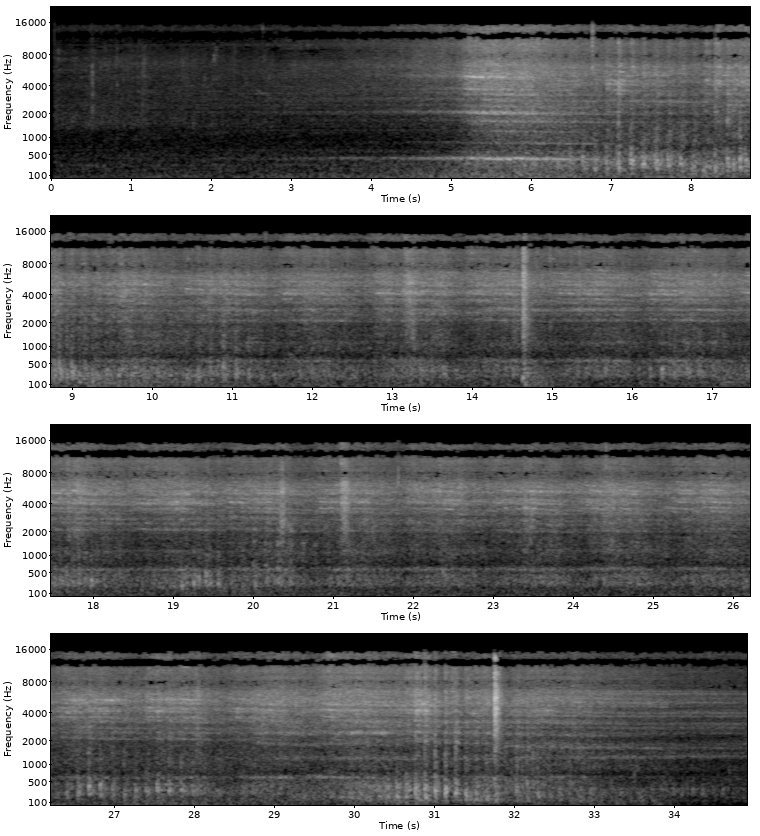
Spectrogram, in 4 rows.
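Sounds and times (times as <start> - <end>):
freight train rumble: 0.1 - 34.9
wheels clacking on rail joints: 6.4 - 32.8.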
